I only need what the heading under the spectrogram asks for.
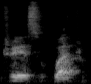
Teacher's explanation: la r más fricativa verdad para decir tres o cuatro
